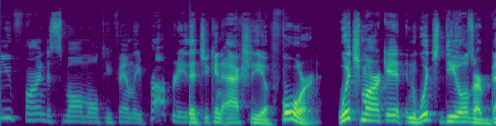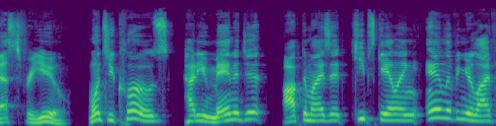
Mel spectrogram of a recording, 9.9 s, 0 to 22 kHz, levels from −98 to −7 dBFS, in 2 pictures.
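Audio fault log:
0.0–1.9 s, one channel inverted: the speech drops by about 18 dB to a faint copy, with the centred voice nearly gone. The likely cause is one stereo channel with reversed polarity, so the shared centre content cancels when summed to mono and only the small inter-channel difference survives. On a waveform this opening stretch shows a sharply reduced amplitude, and a spectrogram shows faint energy until 1.9 s.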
